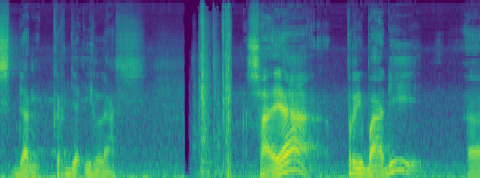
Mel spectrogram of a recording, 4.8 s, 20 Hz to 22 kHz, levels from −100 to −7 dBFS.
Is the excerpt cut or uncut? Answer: cut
